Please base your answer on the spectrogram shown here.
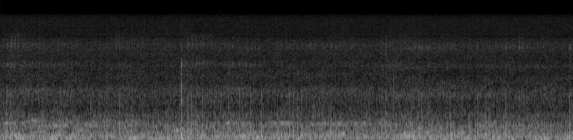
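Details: Short stretch of a cat's purr, a rough, low buzzing rumble with rapid even pulses and a brief click just before the two-second point.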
